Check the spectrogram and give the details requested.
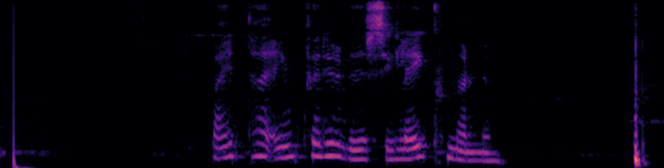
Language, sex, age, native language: Icelandic, female, 60-69, Icelandic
